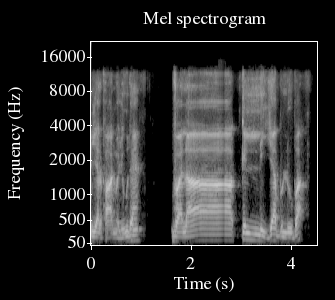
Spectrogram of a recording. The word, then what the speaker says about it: لِيَبْلُوَ: اس میں یہ الفاظ موجود ہیں وَلَٰكِن لِيَبْلُوَ، الف سائلنٹ ہے تو واو کی آواز لمبی نہیں ہوگی، 1 سیکنڈ وا درمیان میں پڑھیں گے.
